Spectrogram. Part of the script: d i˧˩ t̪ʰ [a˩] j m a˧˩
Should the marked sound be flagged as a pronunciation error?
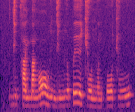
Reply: no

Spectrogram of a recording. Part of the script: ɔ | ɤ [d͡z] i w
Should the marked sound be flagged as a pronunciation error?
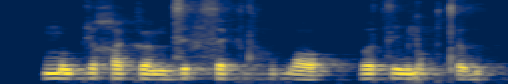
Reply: yes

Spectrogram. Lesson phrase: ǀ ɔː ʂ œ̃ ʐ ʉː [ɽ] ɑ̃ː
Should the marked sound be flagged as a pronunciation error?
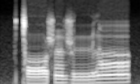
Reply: yes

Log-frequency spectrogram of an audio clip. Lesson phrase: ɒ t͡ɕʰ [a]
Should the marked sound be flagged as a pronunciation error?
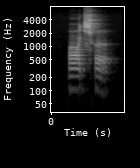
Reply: yes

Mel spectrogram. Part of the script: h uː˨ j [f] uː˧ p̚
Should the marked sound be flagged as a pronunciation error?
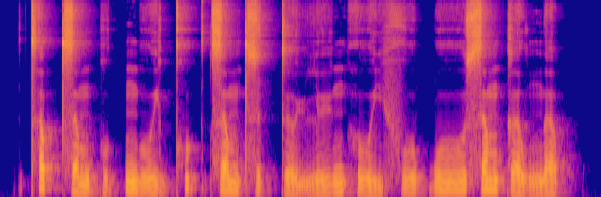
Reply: no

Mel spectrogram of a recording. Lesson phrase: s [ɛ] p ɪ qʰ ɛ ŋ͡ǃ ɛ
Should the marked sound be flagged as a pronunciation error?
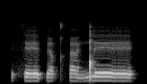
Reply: no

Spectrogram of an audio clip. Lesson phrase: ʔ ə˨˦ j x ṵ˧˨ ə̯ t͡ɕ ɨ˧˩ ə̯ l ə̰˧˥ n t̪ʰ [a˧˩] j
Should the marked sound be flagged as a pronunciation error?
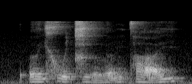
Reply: yes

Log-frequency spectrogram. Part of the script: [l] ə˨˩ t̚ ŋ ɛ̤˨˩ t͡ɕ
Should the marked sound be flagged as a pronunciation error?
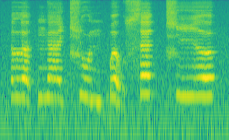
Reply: no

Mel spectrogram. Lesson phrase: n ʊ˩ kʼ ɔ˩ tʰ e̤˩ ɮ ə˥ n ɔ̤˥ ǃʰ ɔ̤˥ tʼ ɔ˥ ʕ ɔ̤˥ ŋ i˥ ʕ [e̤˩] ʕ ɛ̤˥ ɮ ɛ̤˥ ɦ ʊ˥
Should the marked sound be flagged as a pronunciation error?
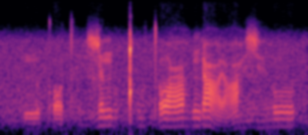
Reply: yes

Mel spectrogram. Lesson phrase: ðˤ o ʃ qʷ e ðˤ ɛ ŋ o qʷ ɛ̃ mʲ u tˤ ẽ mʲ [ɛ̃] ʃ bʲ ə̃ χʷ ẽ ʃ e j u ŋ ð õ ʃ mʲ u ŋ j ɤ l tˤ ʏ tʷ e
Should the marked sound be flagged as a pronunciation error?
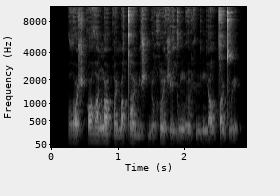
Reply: yes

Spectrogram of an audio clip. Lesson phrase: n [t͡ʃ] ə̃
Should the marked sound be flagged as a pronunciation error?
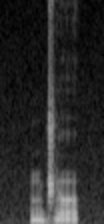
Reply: yes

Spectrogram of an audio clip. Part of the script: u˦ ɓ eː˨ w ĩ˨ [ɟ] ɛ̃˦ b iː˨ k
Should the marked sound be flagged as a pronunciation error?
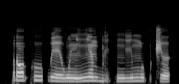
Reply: yes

